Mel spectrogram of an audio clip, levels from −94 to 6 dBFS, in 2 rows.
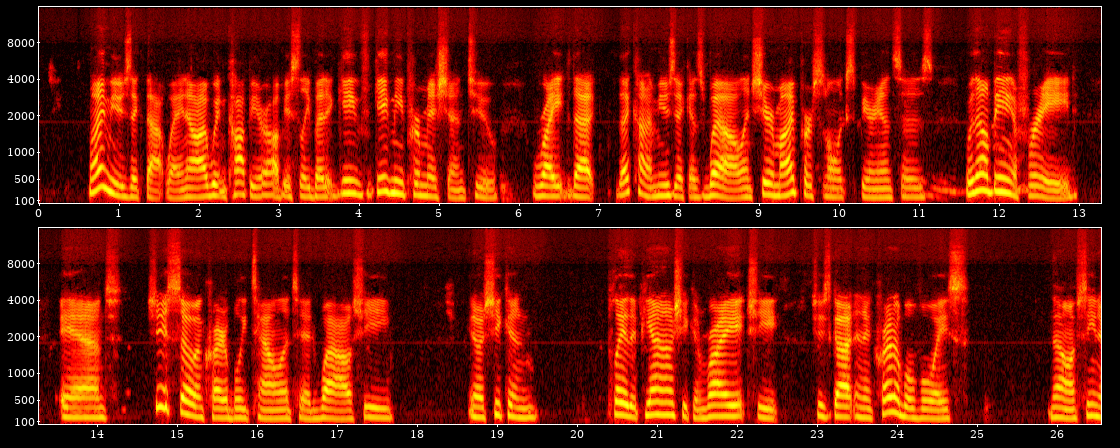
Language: English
